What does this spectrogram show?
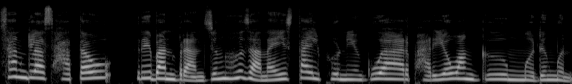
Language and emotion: Bodo, surprised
